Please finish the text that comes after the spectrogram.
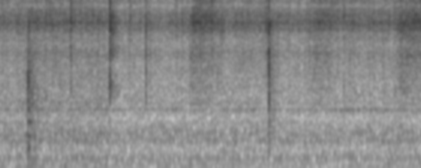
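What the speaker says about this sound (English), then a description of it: "the bacon's making the pan pop" Bacon sizzling in a frying pan as part of homemade chicken fritters. A steady, close crackle carries sharp pops, several of them scattered through it, and there is no talk.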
